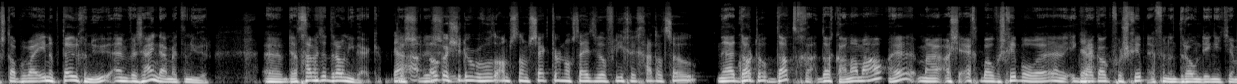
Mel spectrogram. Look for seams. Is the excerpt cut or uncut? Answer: cut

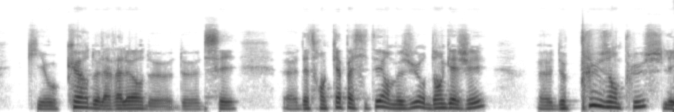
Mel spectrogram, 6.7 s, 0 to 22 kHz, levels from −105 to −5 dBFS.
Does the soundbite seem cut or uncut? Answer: cut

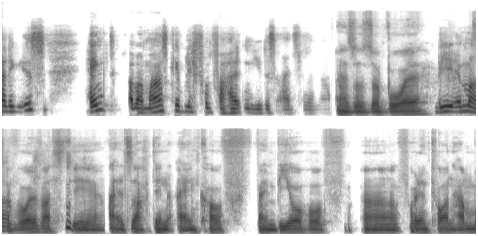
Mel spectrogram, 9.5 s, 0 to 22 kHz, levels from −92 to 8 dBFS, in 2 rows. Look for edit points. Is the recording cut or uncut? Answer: cut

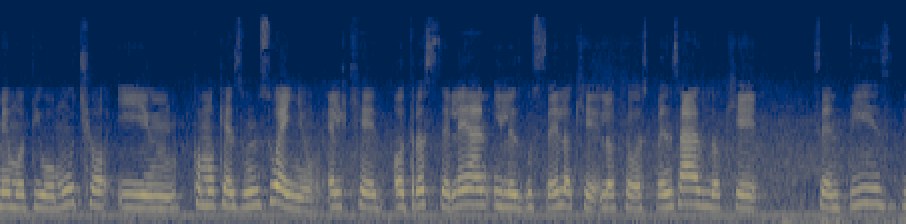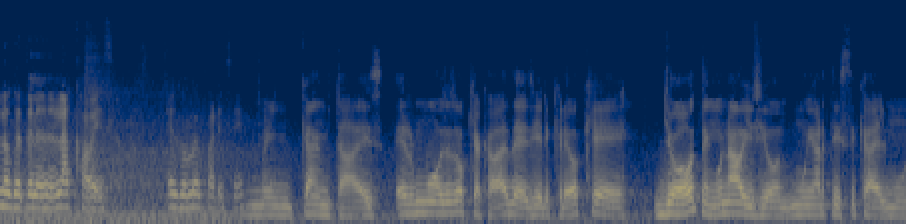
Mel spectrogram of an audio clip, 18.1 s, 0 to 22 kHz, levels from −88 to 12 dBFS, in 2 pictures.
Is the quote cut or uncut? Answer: uncut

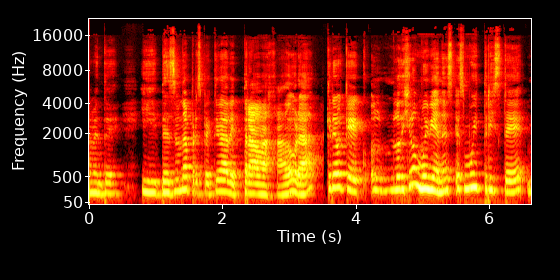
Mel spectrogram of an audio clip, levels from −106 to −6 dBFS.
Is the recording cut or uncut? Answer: cut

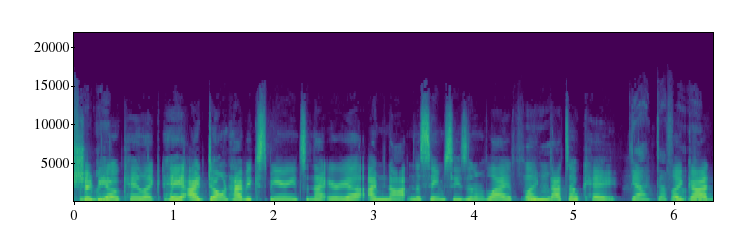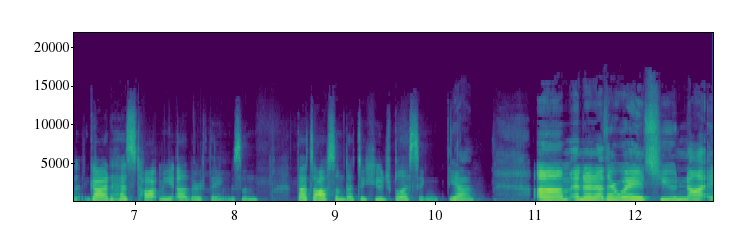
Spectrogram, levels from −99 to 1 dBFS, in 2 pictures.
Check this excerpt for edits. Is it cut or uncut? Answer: uncut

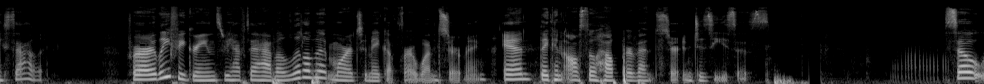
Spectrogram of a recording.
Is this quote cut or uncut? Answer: cut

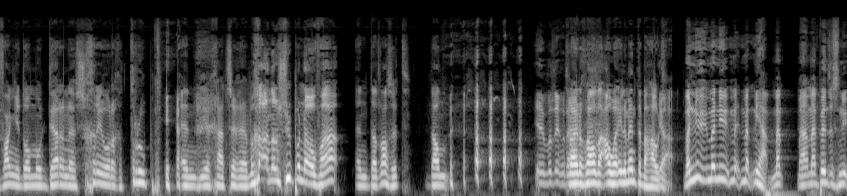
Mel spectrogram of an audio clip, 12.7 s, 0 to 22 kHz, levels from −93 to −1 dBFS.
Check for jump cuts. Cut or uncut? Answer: uncut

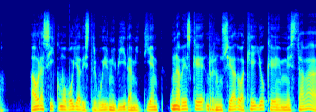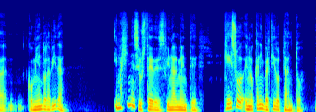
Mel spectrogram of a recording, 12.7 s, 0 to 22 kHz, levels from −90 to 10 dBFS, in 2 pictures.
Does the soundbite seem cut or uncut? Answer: cut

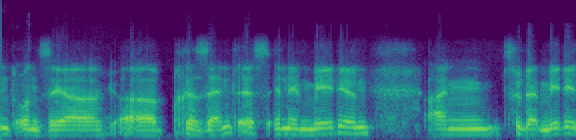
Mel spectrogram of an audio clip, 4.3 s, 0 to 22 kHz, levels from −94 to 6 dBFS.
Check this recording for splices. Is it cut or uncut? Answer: cut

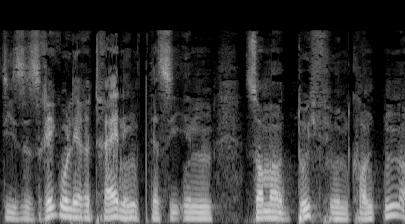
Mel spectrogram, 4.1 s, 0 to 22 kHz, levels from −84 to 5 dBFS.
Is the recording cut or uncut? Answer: cut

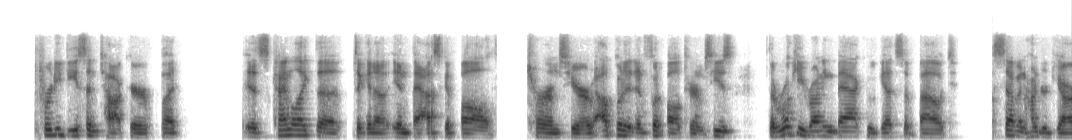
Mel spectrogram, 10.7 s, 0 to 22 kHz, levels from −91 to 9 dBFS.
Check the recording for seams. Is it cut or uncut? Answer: cut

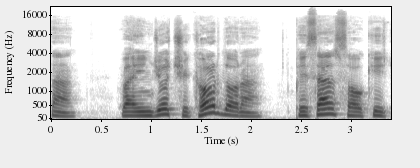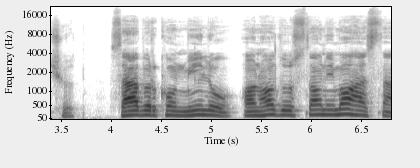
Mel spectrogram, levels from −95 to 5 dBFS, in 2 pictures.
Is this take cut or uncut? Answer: cut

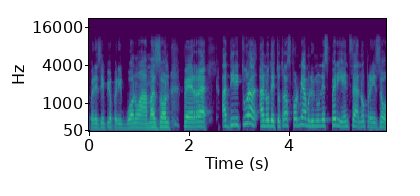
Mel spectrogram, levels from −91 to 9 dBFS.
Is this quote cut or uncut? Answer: uncut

